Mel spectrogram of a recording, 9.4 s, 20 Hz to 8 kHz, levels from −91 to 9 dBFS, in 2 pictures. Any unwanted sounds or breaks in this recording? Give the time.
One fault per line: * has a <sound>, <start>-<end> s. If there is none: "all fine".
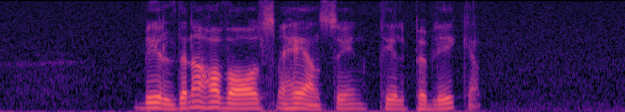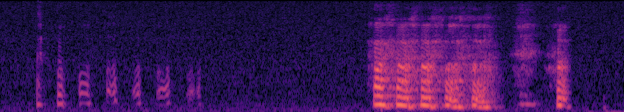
* has a laugh, 5.0-6.2 s
* has a laugh, 7.4-9.0 s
